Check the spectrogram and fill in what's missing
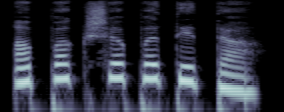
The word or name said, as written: ಅಪಕ್ಷಪತಿತ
